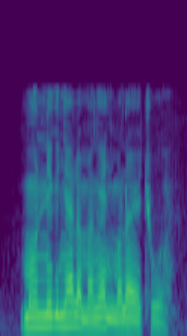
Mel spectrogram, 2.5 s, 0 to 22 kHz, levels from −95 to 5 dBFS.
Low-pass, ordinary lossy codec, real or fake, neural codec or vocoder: 7.2 kHz; none; real; none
